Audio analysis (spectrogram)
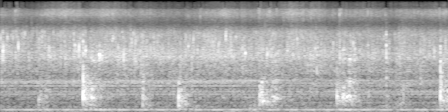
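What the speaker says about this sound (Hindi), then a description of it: "तो अब हम इसी ऑयल में प्याज ऐड कर देंगे।" Three medium onions, finely chopped, fry in oil with a constant crackling sizzle, punctuated by several sharp scrapes of a stirring spoon against the pan, close and without speech.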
